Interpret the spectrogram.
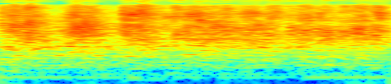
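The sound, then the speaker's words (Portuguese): A church audience applauds the Lord, many hands clapping together in a dense, steady wash of sound that stays loud and even throughout, with no voices standing out. “Quem crê nisso, aplaude o Senhor, glorifica o Senhor em nome de Jesus.”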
